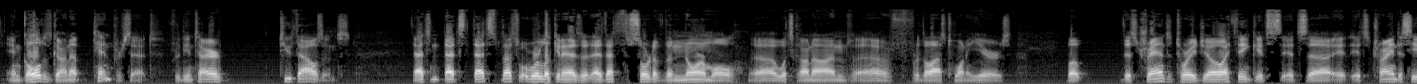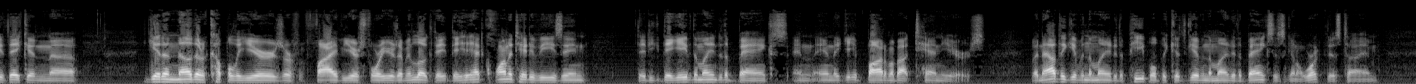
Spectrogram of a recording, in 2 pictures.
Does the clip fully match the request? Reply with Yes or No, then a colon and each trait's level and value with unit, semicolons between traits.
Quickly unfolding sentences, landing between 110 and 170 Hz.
No: fast, 235 wpm; low, 100 Hz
